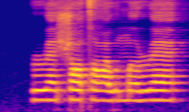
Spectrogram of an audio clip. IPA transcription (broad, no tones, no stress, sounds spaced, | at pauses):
ɹ æ ʃ u tˤ ə w ɪ w ʊ m ʌ ɹ æ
